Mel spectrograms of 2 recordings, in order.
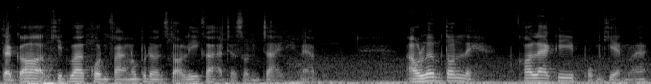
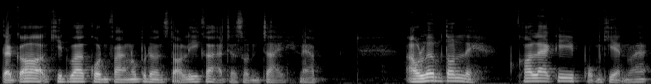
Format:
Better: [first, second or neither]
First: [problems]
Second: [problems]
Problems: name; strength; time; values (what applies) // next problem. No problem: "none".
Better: second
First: animal sounds; loud; throughout; 8 dB below the speech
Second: none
